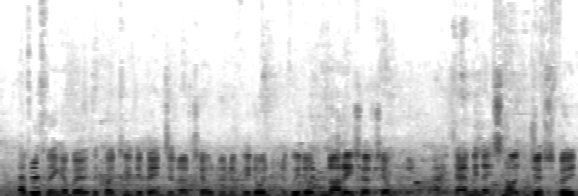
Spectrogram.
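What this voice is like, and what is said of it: Scottish accent. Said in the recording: “as you can tell from my accent, I'm from Scotland”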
